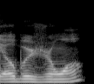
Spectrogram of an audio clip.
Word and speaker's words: Auberjonois: Rene Auberjonois.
